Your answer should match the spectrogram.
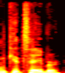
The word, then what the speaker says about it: Kitzhaber: Is that how you pronounce it? Or Kitzhaber? – Yeah. – Kitzhaber. Yeah. Okay, John Kitzhaber.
